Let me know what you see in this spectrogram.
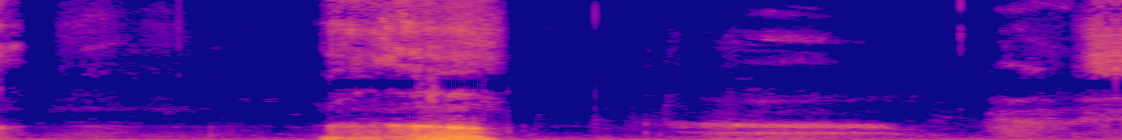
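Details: Snoring heard while a mother reads a book: a single loud, harsh, snort-like snore with softer breathing sounds on either side.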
